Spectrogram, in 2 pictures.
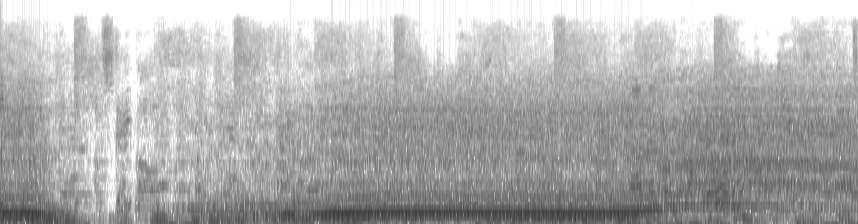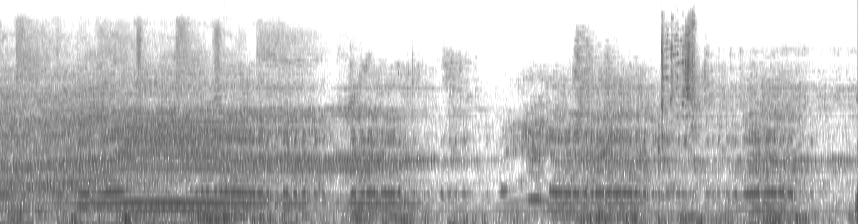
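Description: A vehicle engine roars in a multiplayer battle royale video game, rising and shifting in pitch as it drives, steady and fairly loud throughout, with people talking over it.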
